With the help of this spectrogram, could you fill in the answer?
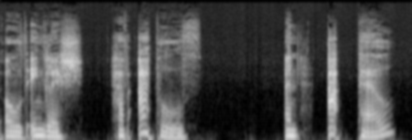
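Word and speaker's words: æppel: English have apples an Appel pronounced the same in Old English as in Modern English was an apple or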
